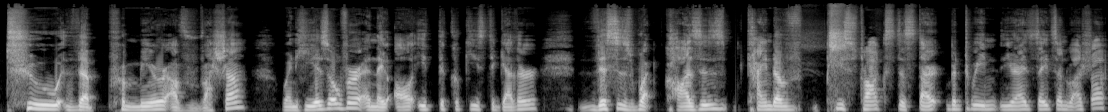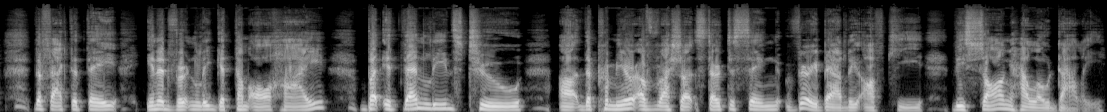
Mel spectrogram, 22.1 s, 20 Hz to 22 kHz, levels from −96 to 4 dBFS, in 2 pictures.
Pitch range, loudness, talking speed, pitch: 115-140 Hz, -17 LUFS, 170 wpm, 125 Hz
